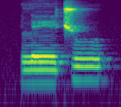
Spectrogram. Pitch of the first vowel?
low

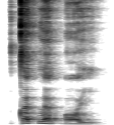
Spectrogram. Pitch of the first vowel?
high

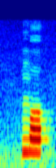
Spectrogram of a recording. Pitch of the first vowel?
low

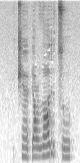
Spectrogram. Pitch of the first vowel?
low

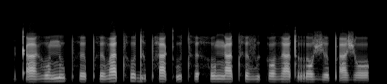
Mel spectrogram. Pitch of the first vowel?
low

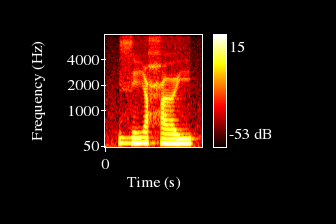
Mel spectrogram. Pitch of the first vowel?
high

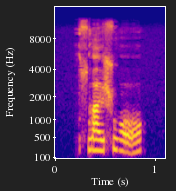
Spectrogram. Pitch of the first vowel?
rising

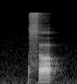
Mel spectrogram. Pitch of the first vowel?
falling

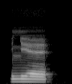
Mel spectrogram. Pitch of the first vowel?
low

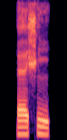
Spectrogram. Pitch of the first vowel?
low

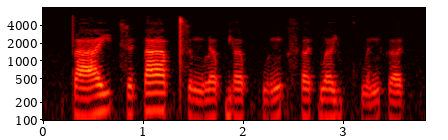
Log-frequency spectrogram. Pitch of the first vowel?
rising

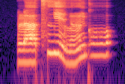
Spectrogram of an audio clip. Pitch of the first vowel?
low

